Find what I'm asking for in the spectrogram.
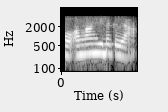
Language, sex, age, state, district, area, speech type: Manipuri, female, 18-30, Manipur, Imphal West, rural, conversation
